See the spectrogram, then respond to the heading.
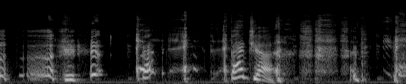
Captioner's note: Badger coughs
